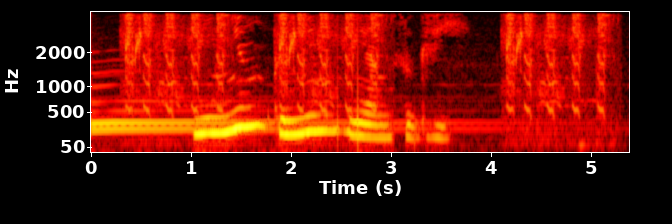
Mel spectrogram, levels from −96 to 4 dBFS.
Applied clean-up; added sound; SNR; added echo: none; Guitar + Bird vocalization, bird call, bird song / Fowl; 7 dB; none.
